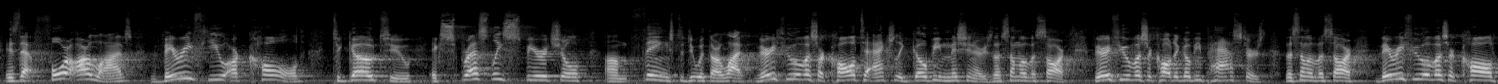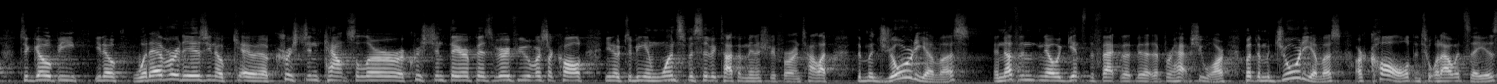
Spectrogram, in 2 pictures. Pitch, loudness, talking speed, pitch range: 185 Hz, -21 LUFS, 250 wpm, 170-200 Hz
